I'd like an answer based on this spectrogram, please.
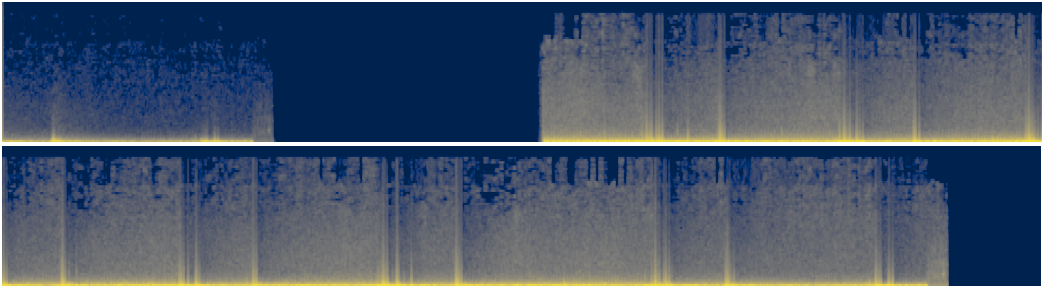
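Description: Regular low heart thumps over a steady hum; the first heart sound is split, a common normal finding.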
